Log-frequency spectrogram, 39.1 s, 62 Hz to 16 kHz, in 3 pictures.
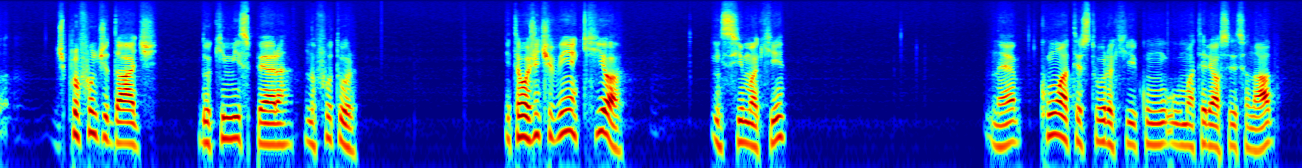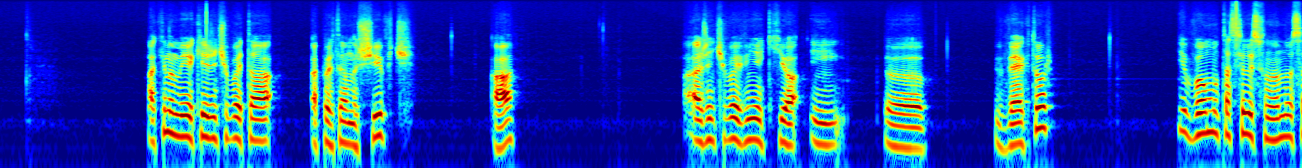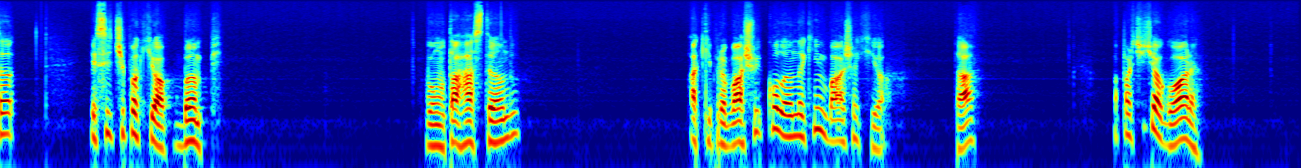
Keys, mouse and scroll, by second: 6.1 click, 10.9 click, 17.8 shift+a, 35.2-36.1 scroll down 3, 36.1 middle click, 37.4-38.7 scroll up 4, 38.7 scroll up 1.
